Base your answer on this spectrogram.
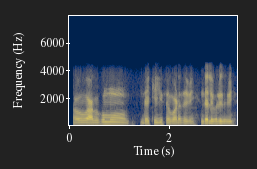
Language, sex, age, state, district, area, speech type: Odia, male, 30-45, Odisha, Boudh, rural, conversation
